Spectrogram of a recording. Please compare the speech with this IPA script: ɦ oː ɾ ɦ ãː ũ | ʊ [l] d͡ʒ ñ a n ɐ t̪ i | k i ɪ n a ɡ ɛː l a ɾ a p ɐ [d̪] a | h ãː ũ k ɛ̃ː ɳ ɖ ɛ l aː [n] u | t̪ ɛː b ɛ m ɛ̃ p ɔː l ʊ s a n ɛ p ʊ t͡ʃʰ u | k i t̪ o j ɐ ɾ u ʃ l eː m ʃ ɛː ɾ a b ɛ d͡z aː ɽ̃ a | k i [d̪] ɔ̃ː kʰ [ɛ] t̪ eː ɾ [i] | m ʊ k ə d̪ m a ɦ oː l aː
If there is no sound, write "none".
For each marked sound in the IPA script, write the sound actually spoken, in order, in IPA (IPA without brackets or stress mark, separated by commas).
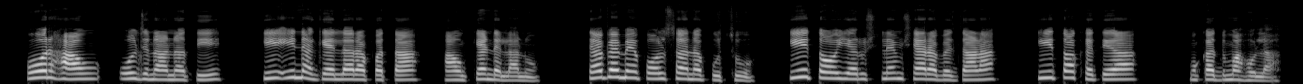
l, t̪, n, t̪, ɛ, a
